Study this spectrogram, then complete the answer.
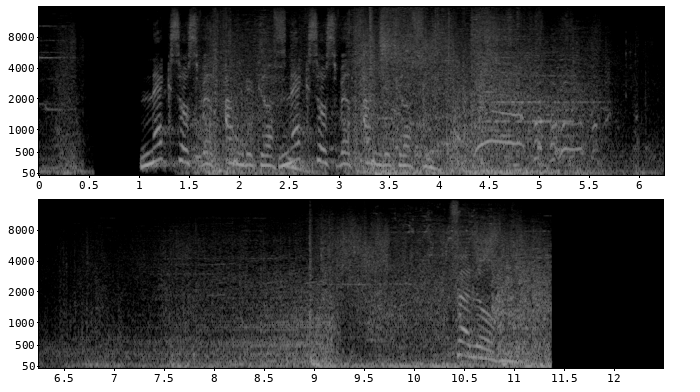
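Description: Dramatic game music swells and then stops abruptly.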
